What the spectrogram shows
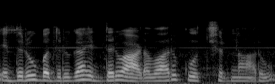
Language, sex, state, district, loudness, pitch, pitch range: Telugu, female, Andhra Pradesh, Visakhapatnam, -29 LUFS, 180 Hz, 170-195 Hz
